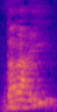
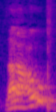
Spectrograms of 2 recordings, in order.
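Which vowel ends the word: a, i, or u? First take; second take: i; u. First: The word ends in a short i vowel. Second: The word ends in a short u vowel. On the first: "it's kasra" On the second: "it's dhamma"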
